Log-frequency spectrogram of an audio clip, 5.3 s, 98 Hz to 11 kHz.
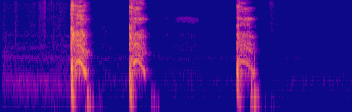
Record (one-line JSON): {"three_cough_length": "5.3 s", "three_cough_amplitude": 32768, "three_cough_signal_mean_std_ratio": 0.27, "survey_phase": "beta (2021-08-13 to 2022-03-07)", "age": "18-44", "gender": "Male", "wearing_mask": "No", "symptom_cough_any": true, "symptom_runny_or_blocked_nose": true, "symptom_sore_throat": true, "symptom_fatigue": true, "symptom_onset": "2 days", "smoker_status": "Ex-smoker", "respiratory_condition_asthma": false, "respiratory_condition_other": false, "recruitment_source": "Test and Trace", "submission_delay": "2 days", "covid_test_result": "Positive", "covid_test_method": "RT-qPCR", "covid_ct_value": 17.1, "covid_ct_gene": "ORF1ab gene", "covid_ct_mean": 17.6, "covid_viral_load": "1700000 copies/ml", "covid_viral_load_category": "High viral load (>1M copies/ml)"}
